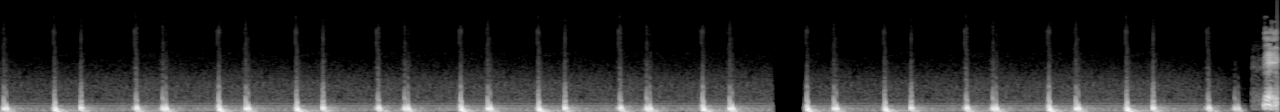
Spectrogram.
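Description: A heartbeat sound effect: low double thumps repeating about once a second, over a faint steady hum that cuts out briefly about ten seconds in.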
